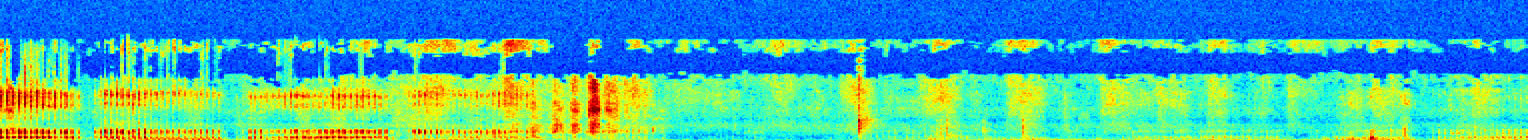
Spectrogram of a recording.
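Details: A Siamese cat at a farm animal sanctuary gives a loud, throaty purr, a rough, rapid rattling rumble pulsing with each breath, strongest at first, then settling into a quieter, steady hum.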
